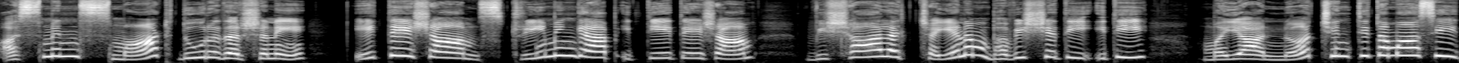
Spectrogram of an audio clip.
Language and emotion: Sanskrit, surprised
